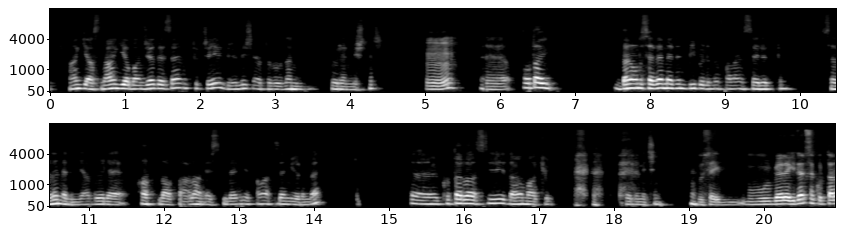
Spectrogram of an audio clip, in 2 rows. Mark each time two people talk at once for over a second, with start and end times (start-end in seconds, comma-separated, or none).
none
